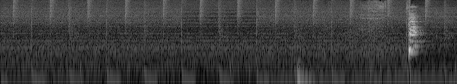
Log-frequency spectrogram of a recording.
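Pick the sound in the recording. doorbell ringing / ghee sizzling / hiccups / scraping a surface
hiccups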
